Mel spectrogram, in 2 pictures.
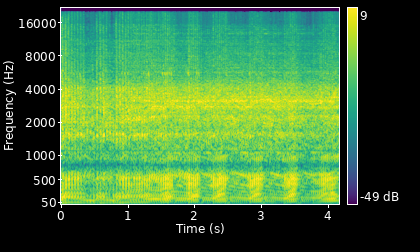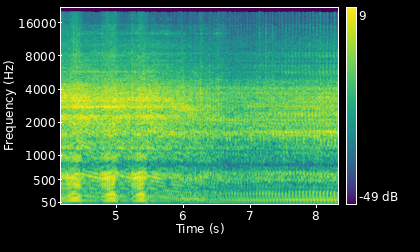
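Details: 1998 Yamaha Grizzly 600 ATV after wet clutch replacement and one-way bearing refit: single cylinder thumps evenly as revs rise and settle, a little hard at idle, as if the choke is on, but smooth; normal running.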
